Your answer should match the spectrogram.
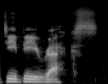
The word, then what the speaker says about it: DBRX: dbrx um or rather as it's now pronounced DB Rex um you know like the dinosaur and I have I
